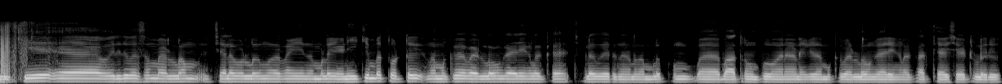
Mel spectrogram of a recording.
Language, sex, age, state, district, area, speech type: Malayalam, male, 45-60, Kerala, Kozhikode, urban, spontaneous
